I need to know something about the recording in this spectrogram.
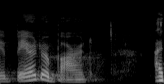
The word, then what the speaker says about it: Baird: Baird, how do you say it, Baird or Bard? I call it Baird.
